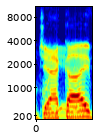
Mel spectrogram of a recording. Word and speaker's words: Xhekaj: yeah, That's and so we are saying Jack Eye, but just so you know, it's spelled X H E K A J.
